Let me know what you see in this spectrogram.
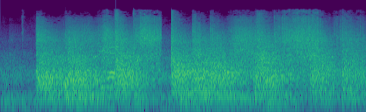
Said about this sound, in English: Israeli police stormed the mosque and fired stun grenades at Palestinian youths who threw firecrackers at them. This happened inside the Al-Aqsa Mosque, which sits on a hilltop compound holy to both Jews and Muslims.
